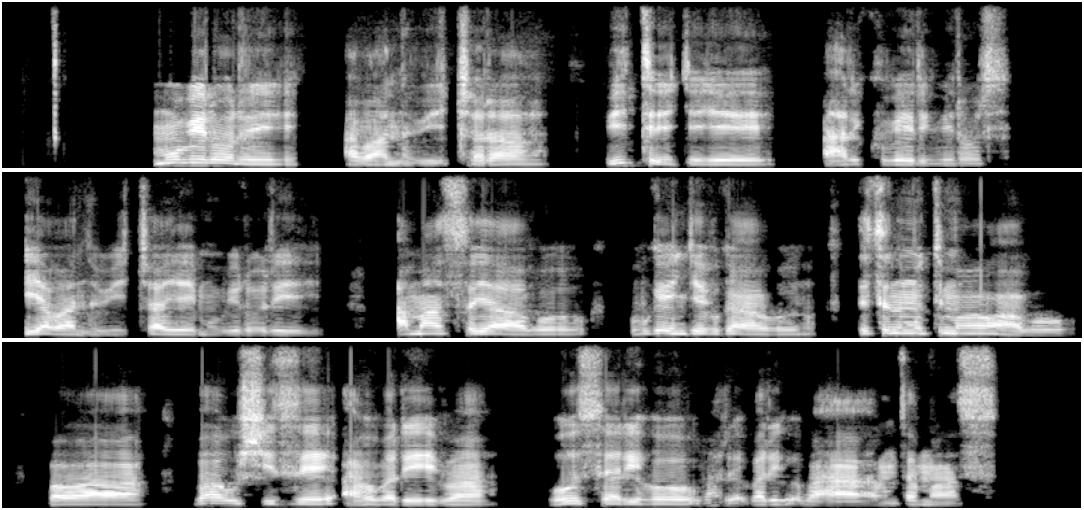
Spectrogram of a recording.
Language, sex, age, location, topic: Kinyarwanda, male, 50+, Musanze, government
